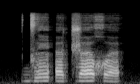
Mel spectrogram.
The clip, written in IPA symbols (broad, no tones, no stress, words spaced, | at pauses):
d͡zẽʔœ t͡ʃœχʷœ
